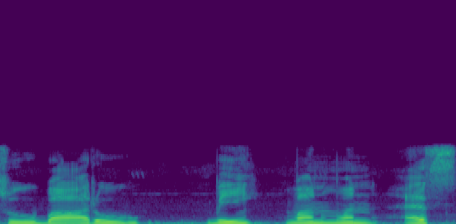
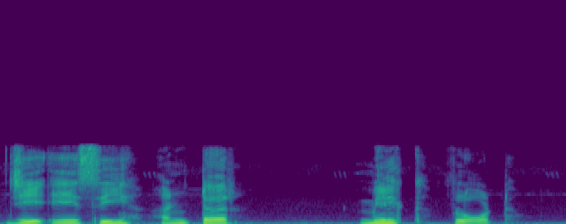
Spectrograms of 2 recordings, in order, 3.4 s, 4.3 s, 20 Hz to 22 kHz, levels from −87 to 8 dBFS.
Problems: none marked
